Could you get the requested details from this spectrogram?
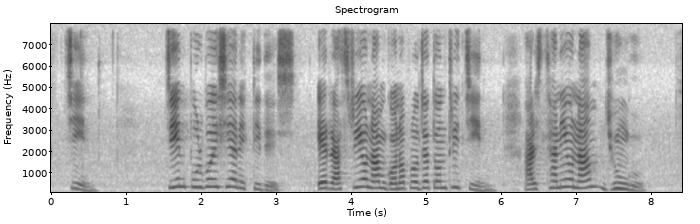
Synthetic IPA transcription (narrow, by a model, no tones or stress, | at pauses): t͡ɕin | t͡ɕinpuɾboeʃiaɾek̚ʈid̪eʃ | eɾːaʃʈɾionamɡɔnopɾod͡ʑat̪ont̪ɾit͡ɕinaɾst̪ʰanionamd͡ʑʱuŋɡu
